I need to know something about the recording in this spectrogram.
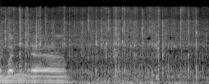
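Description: A man's voice speaking briefly, then a quieter stretch of outdoor background with faint scattered clicks.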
